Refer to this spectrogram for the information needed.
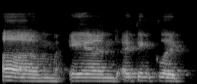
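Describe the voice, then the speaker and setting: Low-pitched woman in an echoey room. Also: flat delivery, takes it slowly. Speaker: theater director on a talkback panel. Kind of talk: casual panel reflection.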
